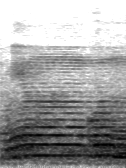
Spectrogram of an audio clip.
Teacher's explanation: Ming kurang lama dengungnya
